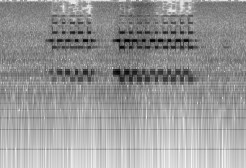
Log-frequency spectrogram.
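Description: Two bursts of an electronic ringback tone sound on a mobile phone calling a number, a shorter pulsing ring then a longer steady one, clear over faint background hiss.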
